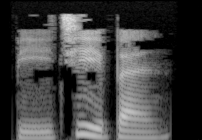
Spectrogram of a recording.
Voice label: "笔记本" bi ji ben, chinese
